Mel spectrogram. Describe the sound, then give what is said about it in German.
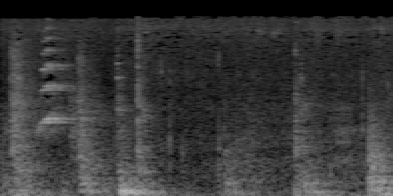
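A door swings open with a short, high creak followed by a few dull wooden knocks and bumps, moderately loud, with no voices. “nun, dann öffnen Sie doch mal, lieber Hedge”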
